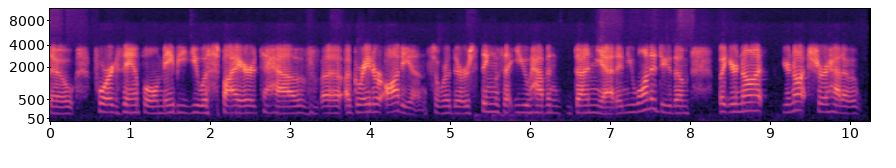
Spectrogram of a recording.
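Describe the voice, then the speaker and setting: Mature female coach, lowish voice, earnest conversational storyteller, thin phone-like sound. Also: fairly even intonation, normal speed, dry recording. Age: 50s or older. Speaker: coach, interview guest. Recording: dry, phone-like narrow-band sound.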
